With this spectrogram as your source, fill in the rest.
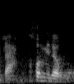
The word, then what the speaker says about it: ROCm: 엔비디아는 CUDA고 아시다시피 네, AMD는 이제 여기 사실 M을 소문자로 쓰는데 ROCM, 오늘 ROCM이라고 있지만 그 AMD에서 오신 미국 분은 락컴이라고 하더라고요. 그거는 이제 컴퓨팅에 관한 거고요.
